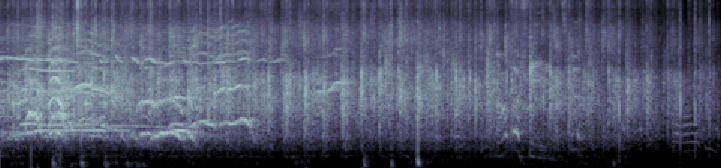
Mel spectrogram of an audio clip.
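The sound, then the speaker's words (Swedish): A large audience bursts into loud, sustained applause on a Tuesday as the big drummer prize is presented to Robert Eriksson, with whoops and cheering voices rising over the clapping at first, then steady clapping that tapers off slightly toward the end. “Så där lät det i tisdags när jag hade den stora äran att dela ut det stora trummispriset till Robert Eriksson.”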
